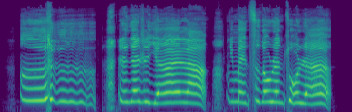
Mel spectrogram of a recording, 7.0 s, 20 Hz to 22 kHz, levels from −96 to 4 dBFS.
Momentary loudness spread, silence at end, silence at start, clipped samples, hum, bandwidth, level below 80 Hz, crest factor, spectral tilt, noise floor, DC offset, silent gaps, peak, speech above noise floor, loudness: 14 LU; 0.45 s; 0.4 s; under 0.1%; none; over 20 kHz; -70 dBFS; 16 dB; 0 dB/octave; -40 dBFS; under 0.1%; none; -4 dBFS; 20 dB; -19 LUFS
